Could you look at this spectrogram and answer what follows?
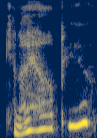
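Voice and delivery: hushed nurse. Retold or imitated. Nurse cautiously asks a wild-looking patient, whispering.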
